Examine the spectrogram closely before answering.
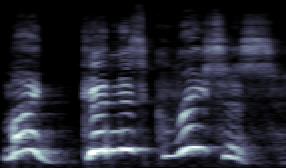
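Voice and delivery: very high, loud, drawn-out exclamation; shocked shout. A narrator's reading. Fallen teacher on the floor, high shocked shout. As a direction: shriek it slowly in shock. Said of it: "she shouted".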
